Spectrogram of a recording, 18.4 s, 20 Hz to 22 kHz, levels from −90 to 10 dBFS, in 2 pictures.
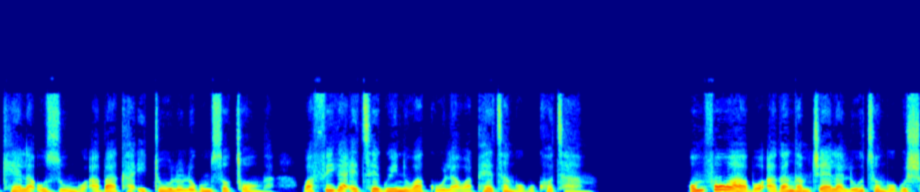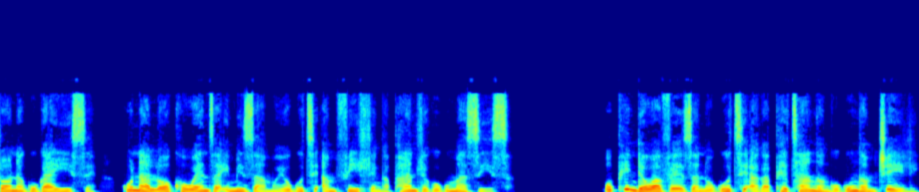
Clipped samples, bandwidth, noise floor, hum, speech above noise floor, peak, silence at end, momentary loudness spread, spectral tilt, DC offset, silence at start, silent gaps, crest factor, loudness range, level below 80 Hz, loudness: under 0.1%; 12 kHz; under -90 dBFS; none; over 70 dB; -2 dBFS; 0 s; 13 LU; -6.5 dB/octave; under 0.1%; 0.05 s; 6.06-6.80 s, 14.42-15.16 s; 18 dB; 6 LU; -74 dBFS; -20 LUFS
